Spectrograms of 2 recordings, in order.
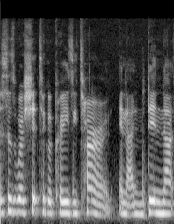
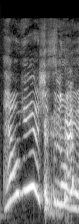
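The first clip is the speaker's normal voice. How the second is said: gleeful; 10 semitones higher, 6 dB louder than usual. Real, not acted. Gleeful loud admission.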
